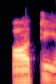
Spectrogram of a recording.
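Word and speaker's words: haughty: Okay ऑटी okay H silent ऑटी हम इसको pronounce करते हैं।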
